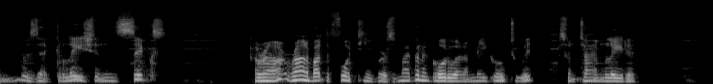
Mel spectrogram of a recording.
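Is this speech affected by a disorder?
No.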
